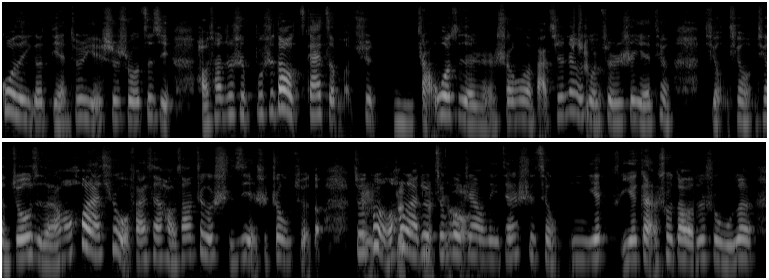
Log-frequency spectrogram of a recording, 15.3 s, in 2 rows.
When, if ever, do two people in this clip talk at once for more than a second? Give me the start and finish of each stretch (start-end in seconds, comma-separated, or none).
11.2-12.5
